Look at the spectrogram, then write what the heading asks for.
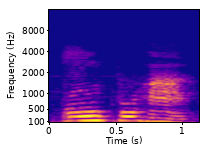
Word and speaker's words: empurrar: For example, we have this verb here, empurrar. It means to push. Empurrar. So here we have letter E before letter M. They are the same syllable, so we say en, empurrar, empurrar.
